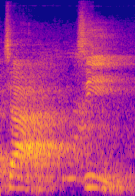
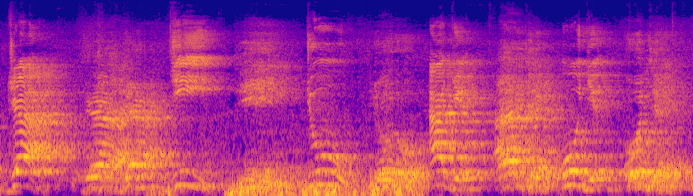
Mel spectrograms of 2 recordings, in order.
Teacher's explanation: Namun dalam bahasa Arab dia jangan sampai digesekkan. Kalaupun gesek, kalaupun ketemu boleh saja, tapi tidak ada efek hamsnya. Karena kalau kena rentan ada gesekan, ada desis dia. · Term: jim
